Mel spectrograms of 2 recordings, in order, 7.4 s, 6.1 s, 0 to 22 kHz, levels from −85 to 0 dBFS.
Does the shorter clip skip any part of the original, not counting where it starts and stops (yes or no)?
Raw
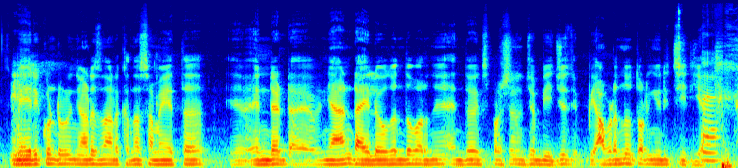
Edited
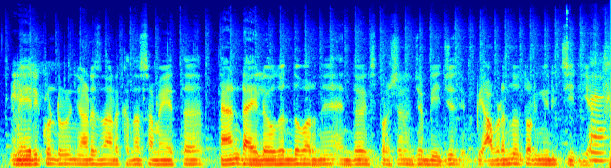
yes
